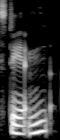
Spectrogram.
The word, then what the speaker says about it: Staunton: It's pronounced Stanton, I think. That's how most people pronounce it, but it is spelled Staunton, S-T-A-U-N-T-O-N. Go figure.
